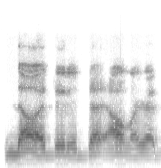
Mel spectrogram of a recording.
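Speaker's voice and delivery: normal talking voice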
